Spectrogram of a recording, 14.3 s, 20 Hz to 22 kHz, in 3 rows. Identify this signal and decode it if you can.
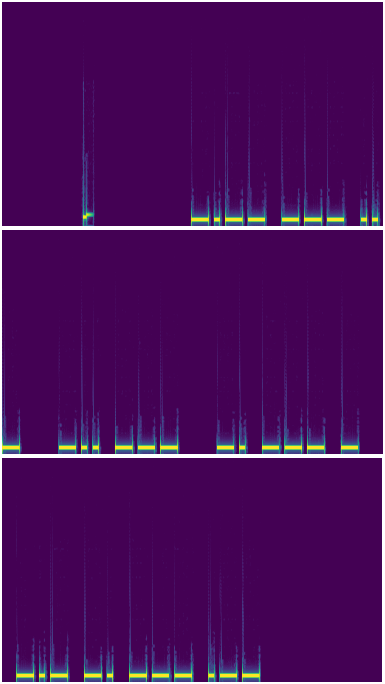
Morse code, heard as a keyed tone, about 17 wpm, 700 Hz. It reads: YOU DO NOT KNOW
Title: Sets of 4 Words 17wpm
